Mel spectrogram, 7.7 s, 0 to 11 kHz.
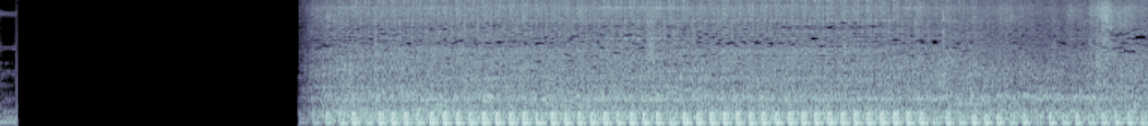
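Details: Honda Wave 100 idling after replacing the timing chain and its roller guides, which caused a rattling noise in the cylinder head; steady even putter with no top-end rattle, healthy idle.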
